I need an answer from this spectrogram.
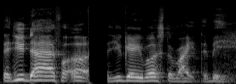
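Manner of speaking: quiet, reverent closing prayer. Acted. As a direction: pray it softly to the Father.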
